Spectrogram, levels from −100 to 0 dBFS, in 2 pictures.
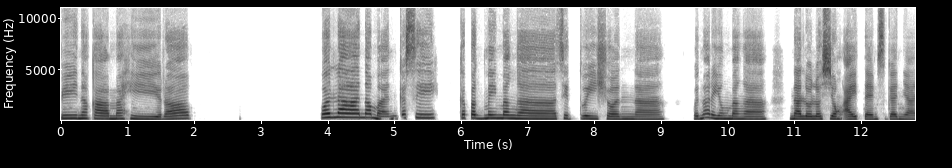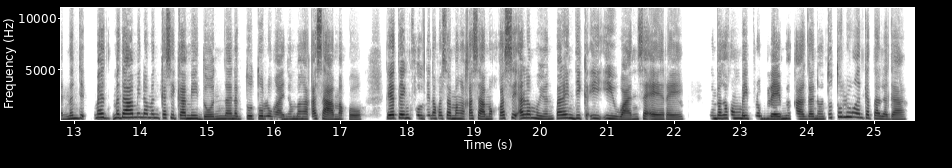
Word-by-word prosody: Pinakamahirap? 265 -3 0 2.0
Wala 375 0 +6
naman 265 -10 0
kasi 330 +2 -3 0.4
kapag 325 0 +2
may 310 +2 +2
mga 295 -2 +3 0.5
situation 250 -2 -2 0.2
na 215 -1 -4 0.5
kunwari, 300 +3 -1
yung 255 - 0
mga 240 -1 -2 0.3
nalo-lost 245 -1 +2
yung 240 - +1
items 220 -1 -1
ganyan, 215 -3 -3
nandiya 270 +2 0 0.2
mad 360 -3 +3
madami 365 +3 +4
naman 345 -4 -5
kasi 320 -3 -3
kami 280 -1 +3
dun 225 +2 -1
na 255 - +1
nagtutulungan, 250 -3 -2
yung 235 - -3
mga 235 -1 -3
kasama 210 -5 +3
ko. 195 +1 -3 0.3
Kaya 305 +1 +7
thankful 315 -3 +1
din 285 - -7
ako 280 0 -3
sa 290 - -1
mga 265 -2 0
kasama 240 -3 0
ko 235 - -23
kasi 305 +3 -1
alam 320 +2 +2
mo 285 - +2
yun, 245 0 -3
para 305 +2 +4
hindi 295 -2 0
ka - - -9
iiwan 250 -7 -1
sa 255 - 0
ere? 210 -1 0 0.4
Kumbaga 285 +2 0
kung 300 - +2
may 275 - +2
problema 250 -1 0
ka, 235 -3 -1
ganun. 235 0 -2
Tutulungan 405 0 -2
ka 315 - -2
talaga. 220 -6 -2
255 Hz, 130 wpm, -22 LUFS, 235-295 Hz, 2.0 s, Kaya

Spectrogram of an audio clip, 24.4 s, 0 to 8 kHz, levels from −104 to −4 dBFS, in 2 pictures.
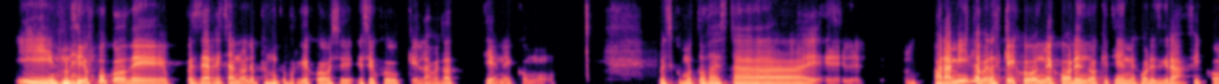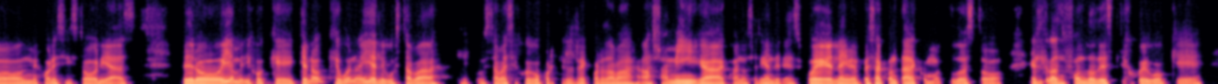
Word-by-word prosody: y 150 -5 +6
me 155 +5 +8
dio 165 +1 +8
un 160 - -8
poco 195 -2 +4
de 120 -3 +3
pues, 125 -2 -2
de 125 0 +5
risa, 155 +1 -1
¿no?, 155 +5 -1
le 175 - -2
pregunto 145 -2 -1
por 160 0 -7
qué 165 0 -1
jugaba 145 -2 0
ese 145 - -5
ese 140 +1 -1
juego 135 -1 -3
que - - -7
la 110 - -7
verdad 115 +2 -4 0.3
tiene 130 -3 -4
como, - - -16 1.0
pues, 125 -2 -2
como 125 -2 -2
toda 140 +4 +2
esta, 125 -7 +2
e - - -5
e - - -9 0.2
e - - -21 0.7
para 130 -1 +6
mí 190 +7 +5
la - - +7
verdad 160 +3 +5
es - - -9
que - - +5
hay - - +4
juegos 175 0 +4
mejores 140 +2 +4
¿no?, 150 +4 +1
que 135 - -6
tienen 135 +1 0
mejores 130 +1 -1
gráficos, 125 -1 -2
mejores 120 +1 -6
historias. 130 0 -4 0.5
Pero, 140 -1 +4
ella 170 +2 +3
me 150 - -2
dijo 160 -1 -5
que 125 -5 -4
que 135 - -1
no, 240 - -4
que 150 - -7
bueno, 185 +4 -2
a - - -1
ella 170 0 +2
le 145 - -2
gustaba 130 +1 -3 0.2
le 120 -1 -15
gustaba 130 +3 -5
ese 135 0 -10
juego, 130 +3 -4
porque, 120 -3 -12
le 110 - -7
recordaba 115 +2 -4
a 125 0 -6
su 110 - -14
amiga 125 +1 +1
cuando 110 - -8
salían 120 -1 -5
de 115 - -7
la - - -10
escuela 130 +1 +1
y - - -1
me - - -1
empezó 120 +4 -2
a - - -5
contar 135 -1 -1
como - - -9
todo 130 +1 -5
esto, 65 - -7 0.3
el - - -4
trasfondo 135 +2 0
de 135 - +2
este 135 +1 -11
juego, 145 +4 -3
que 150 -5 -7
135 Hz, 215 wpm, -23 LUFS, 125-150 Hz, 1.0 s, me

